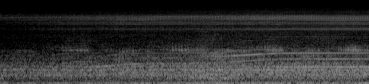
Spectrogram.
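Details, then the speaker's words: Lexus LS400 first-generation front seat recliner motor, bench-powered, about 2 to 5.5 volts, drawing about 1.5 amps at 5.5 volts: smooth even whir rising in pitch with voltage, no grinding or clicking; healthy motor. "it's a real powerful motor it has to be and this is just just working fine"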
